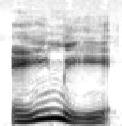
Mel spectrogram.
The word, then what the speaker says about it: AMI: It's an AMI model that Tarantino affectionately pronounces as Amy, and it is Quentin Tarantino's personal jukebox that was trucked to Austin to be used in the film.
